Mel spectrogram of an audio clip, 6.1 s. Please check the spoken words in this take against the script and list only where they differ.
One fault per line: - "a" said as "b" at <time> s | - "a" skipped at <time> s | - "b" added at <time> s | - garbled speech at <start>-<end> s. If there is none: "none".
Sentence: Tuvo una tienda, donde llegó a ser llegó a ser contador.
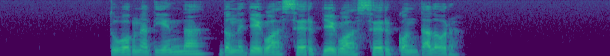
none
